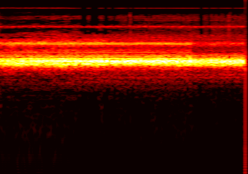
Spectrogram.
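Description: A chorus of frogs calling together, heard as a steady high-pitched drone with no single call standing out.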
